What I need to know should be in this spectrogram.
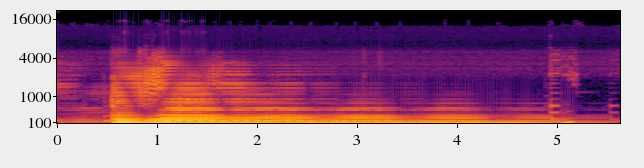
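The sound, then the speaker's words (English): Electric guitar played through a prototype Univibe-type effects pedal: one strummed chord rings out with a warm, throbbing, wavering modulation and slowly fades, followed by a brief extra note near the end. “This is a Univibe type pedal. Can we hear it a little bit?”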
